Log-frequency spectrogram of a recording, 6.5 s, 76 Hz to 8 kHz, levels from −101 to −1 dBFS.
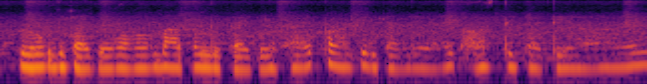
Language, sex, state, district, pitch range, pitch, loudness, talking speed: Hindi, female, Bihar, Sitamarhi, 185-200 Hz, 195 Hz, -40 LUFS, 185 wpm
